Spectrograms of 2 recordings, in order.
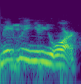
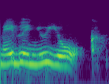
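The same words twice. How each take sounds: First: It is said in an American accent. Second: It is said in a British accent.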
